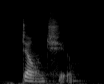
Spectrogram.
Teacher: if you don't skip the letter T, and so you connect it to the Y, you get this ch sound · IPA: [tʃ]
